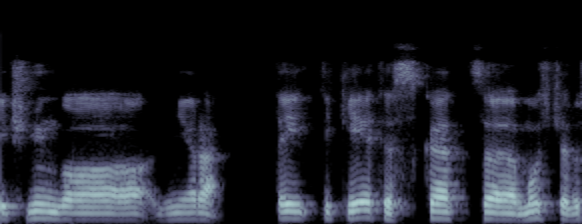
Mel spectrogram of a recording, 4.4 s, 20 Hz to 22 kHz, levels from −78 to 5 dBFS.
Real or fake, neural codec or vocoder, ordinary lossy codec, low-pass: real; none; Opus, 32 kbps; 7.2 kHz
